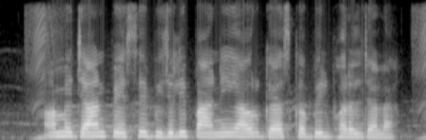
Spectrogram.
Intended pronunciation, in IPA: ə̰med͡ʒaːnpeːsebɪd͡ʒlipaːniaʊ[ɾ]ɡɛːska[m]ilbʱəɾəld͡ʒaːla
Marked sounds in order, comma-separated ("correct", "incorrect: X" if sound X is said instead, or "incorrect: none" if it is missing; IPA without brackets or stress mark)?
correct, incorrect: b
